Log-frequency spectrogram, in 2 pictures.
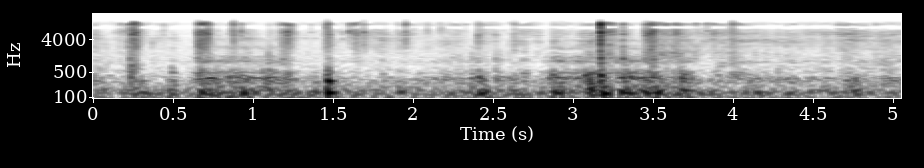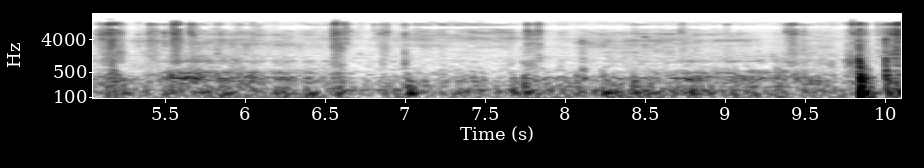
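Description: Near silence with faint, scattered clicks and rustles from hands working a small brush along the edge of a silicone tray mold resting on plastic sheeting.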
